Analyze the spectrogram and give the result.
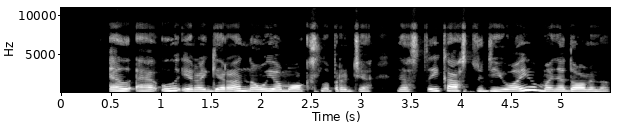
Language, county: Lithuanian, Vilnius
